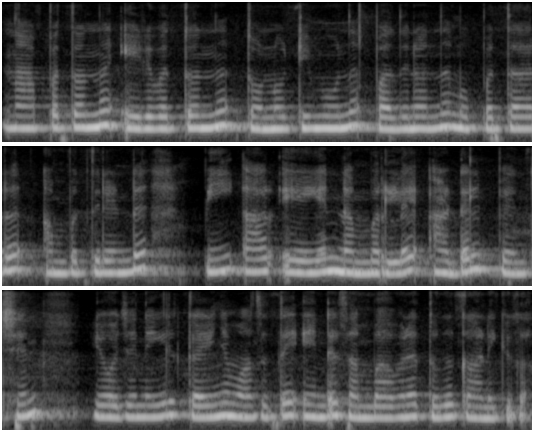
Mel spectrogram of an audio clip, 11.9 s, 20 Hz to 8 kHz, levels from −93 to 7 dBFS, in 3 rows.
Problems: none marked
